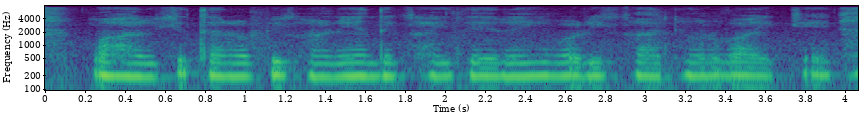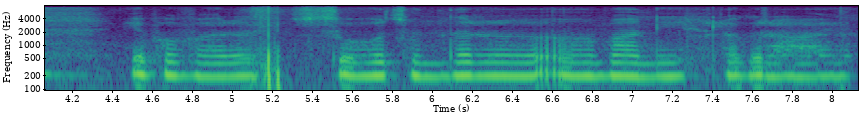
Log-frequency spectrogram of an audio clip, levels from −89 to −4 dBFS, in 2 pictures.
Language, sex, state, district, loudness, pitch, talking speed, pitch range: Hindi, female, Bihar, Madhepura, -32 LUFS, 200 Hz, 160 wpm, 195-205 Hz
